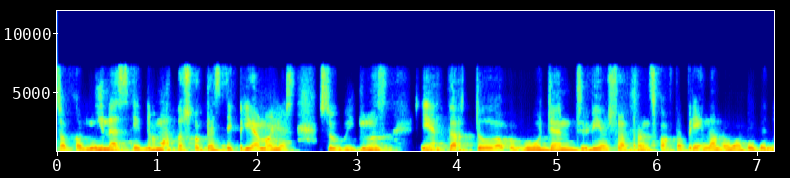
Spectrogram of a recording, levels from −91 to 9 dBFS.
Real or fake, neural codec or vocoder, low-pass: fake; codec, 16 kHz, 1 kbps, X-Codec, HuBERT features, trained on balanced general audio; 7.2 kHz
